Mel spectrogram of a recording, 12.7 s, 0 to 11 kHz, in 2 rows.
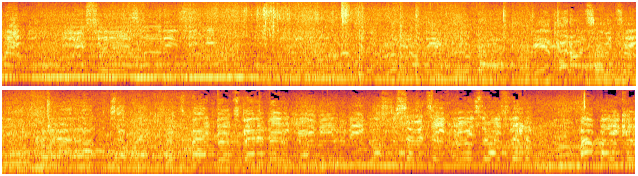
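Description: Several race cars in a Class 6 autograss final at Nottingham drone loudly and continuously, engines rising and falling as they run through a turn, under steady excited commentary.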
